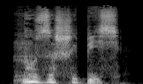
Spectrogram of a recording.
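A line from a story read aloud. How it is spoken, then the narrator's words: Indignant exhale. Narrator (Russian): выдохнула Алиса, не скрывая своего негодования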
